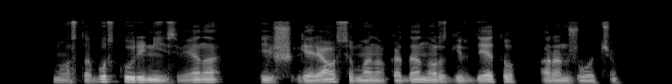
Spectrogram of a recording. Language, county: Lithuanian, Telšiai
